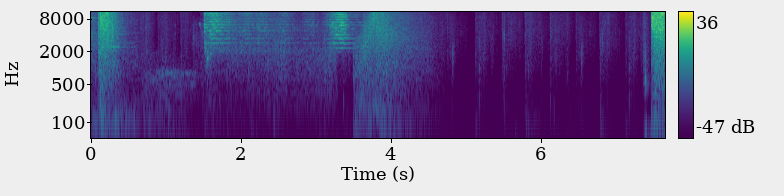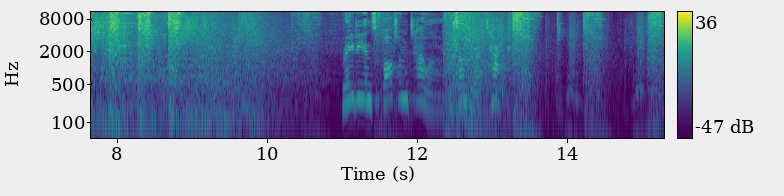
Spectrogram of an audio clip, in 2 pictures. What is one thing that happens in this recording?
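Fantasy game spells whoosh and crackle in a fight.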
